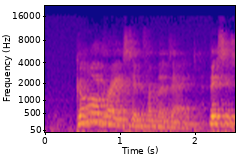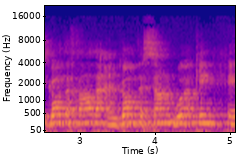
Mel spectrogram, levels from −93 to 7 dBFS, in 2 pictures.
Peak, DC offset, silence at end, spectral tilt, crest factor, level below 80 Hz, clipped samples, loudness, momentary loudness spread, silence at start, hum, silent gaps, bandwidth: -8 dBFS; under 0.1%; 0 s; -5.5 dB/octave; 18 dB; -48 dBFS; under 0.1%; -27 LUFS; 7 LU; 0.4 s; none; none; 16 kHz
